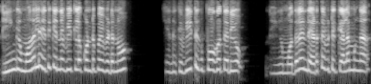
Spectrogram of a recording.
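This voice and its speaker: A woman's voice: very high-pitched, fast talker, dry recording. A woman voicing a despairing young woman in a cartoon love story who talks through tears and turns defensive. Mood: tearful. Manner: tearful, defensive.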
